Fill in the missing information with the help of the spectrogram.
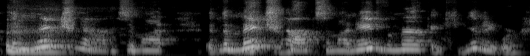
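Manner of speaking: high-pitched politician impression; hammed-up, high mock-politician voice; Warren. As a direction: pitch it way up into a put-on voice. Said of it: "can you do a Warren?".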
